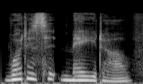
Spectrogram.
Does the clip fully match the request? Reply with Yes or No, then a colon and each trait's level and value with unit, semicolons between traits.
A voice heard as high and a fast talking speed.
Yes: high, 195 Hz; fast, 210 wpm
